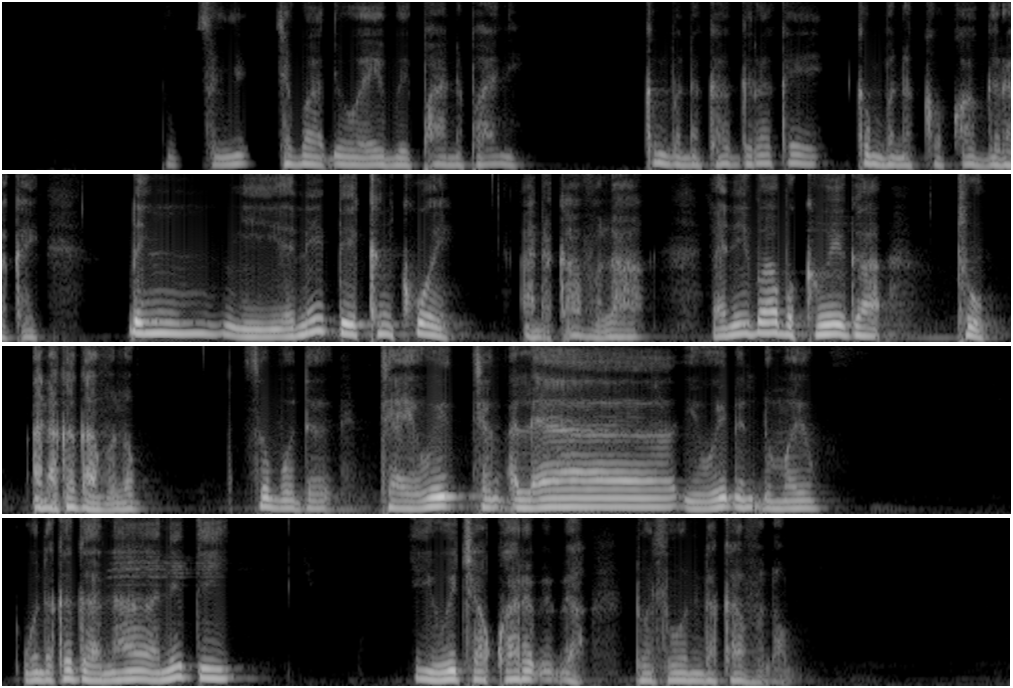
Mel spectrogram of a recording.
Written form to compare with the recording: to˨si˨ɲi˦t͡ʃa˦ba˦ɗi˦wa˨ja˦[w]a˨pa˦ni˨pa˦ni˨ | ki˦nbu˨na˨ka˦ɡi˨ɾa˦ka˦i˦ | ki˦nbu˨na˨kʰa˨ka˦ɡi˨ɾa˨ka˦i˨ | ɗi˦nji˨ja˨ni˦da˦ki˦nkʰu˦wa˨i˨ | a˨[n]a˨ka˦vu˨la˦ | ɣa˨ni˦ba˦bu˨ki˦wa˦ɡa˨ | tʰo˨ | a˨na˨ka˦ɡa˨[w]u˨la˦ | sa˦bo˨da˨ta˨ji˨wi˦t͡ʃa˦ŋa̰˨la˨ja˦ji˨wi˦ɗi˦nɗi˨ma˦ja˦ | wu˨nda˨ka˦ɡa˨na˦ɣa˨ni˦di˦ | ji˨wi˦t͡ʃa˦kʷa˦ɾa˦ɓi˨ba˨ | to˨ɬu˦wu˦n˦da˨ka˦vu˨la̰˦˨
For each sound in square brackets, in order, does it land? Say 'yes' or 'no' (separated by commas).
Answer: no, yes, no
